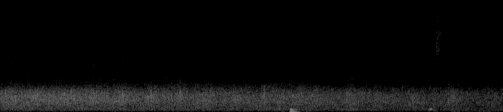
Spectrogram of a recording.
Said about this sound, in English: Let's keep clapping until she gets here.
